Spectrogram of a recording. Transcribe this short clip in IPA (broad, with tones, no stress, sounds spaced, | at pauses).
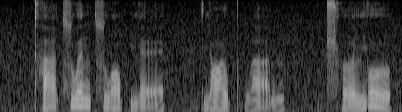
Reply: kʰ ä̰˨˩ t͡s w ə˥˩ n t͡s w ɔ˧˥ p j ɛ̰˨˩˦ | t̪ j ɑ˧˥ ʊ̯ pʰ w a̰˨˩˦ n | ʈ͡ʂʰ ɤ̰˨˩ l j o˥˩ ʊ̯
